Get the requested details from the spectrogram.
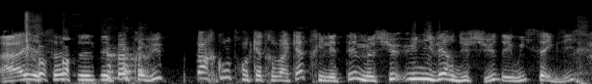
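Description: A man speaks at a fairly slow pace with a high pitch and lively intonation over noticeable background noise. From Dunkirk, northern France. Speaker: film segment presenter. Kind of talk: casual chat.

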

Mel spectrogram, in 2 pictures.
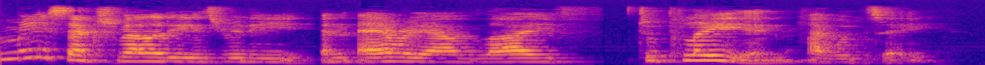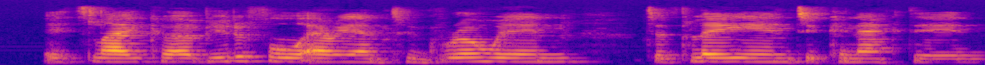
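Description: Audible room echo carries the voice of a woman speaking at a fairly slow pace with a Dutch accent. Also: medium pitch for a woman, ordinary pitch variation. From Netherlands. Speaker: sex and relationship coach. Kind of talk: interview.

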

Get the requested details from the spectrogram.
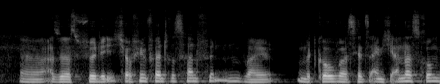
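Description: At a very fast pace, a man talks in a medium pitch, somewhat breathy and dark and mellow in tone, with fairly even intonation. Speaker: software developer podcast co-host. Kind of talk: casual tech chat.

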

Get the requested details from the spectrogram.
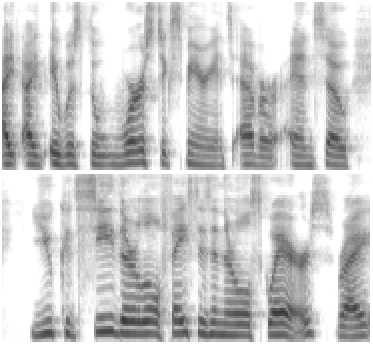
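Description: Speaking with a Southern US accent, a woman talks at a fairly slow pace with a medium pitch and ordinary pitch variation. The recording is very clean, with a silent background. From US South. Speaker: stand-up comedian. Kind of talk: casual chat.

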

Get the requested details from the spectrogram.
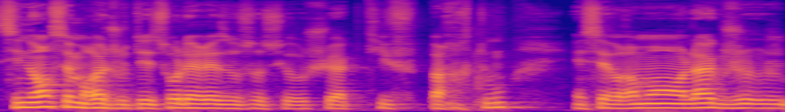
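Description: A man races along at a very fast pace, his medium-pitched voice locked in a monotone, flat intonation. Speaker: digital marketing entrepreneur. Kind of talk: interview conversation.

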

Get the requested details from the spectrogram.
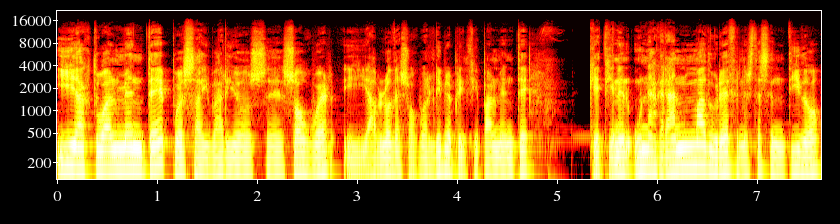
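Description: A man with a medium pitch speaks at a moderate pace. He has a normal speaking voice with ordinary pitch variation. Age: 40s. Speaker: cathedral organist and music teacher. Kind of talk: casual interview. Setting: video call.

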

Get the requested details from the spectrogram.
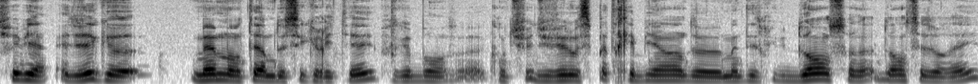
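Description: The voice has a dark, mellow tone and fairly even intonation, moving at a fairly quick pace with big swings in loudness. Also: man, fairly high pitch for a man. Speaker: podcast co-host. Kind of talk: interview.

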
